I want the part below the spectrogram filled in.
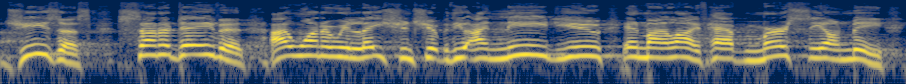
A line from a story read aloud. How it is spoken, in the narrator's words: he starts shouting out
